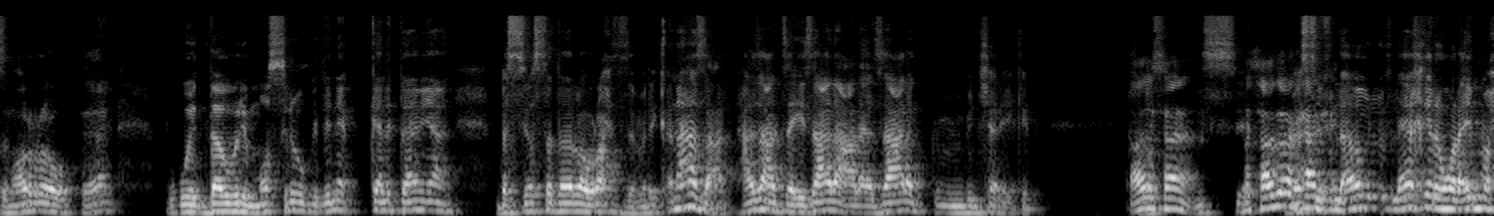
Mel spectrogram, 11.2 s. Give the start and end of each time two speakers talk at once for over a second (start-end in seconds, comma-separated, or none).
8.5-10.2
